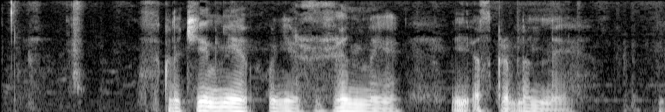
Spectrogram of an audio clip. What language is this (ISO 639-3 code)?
rus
